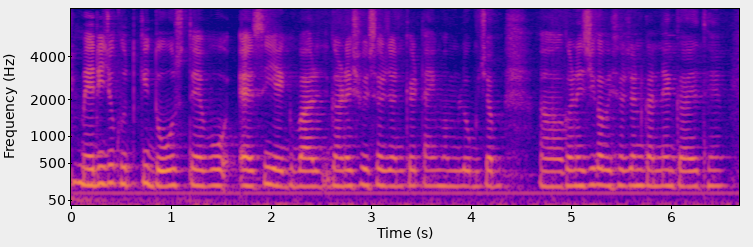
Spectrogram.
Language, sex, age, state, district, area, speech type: Hindi, female, 18-30, Madhya Pradesh, Betul, rural, spontaneous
